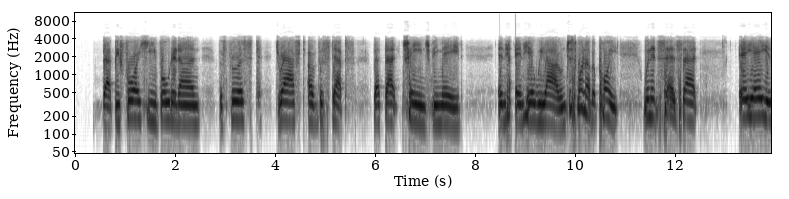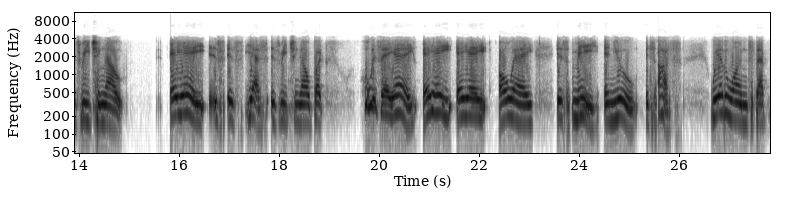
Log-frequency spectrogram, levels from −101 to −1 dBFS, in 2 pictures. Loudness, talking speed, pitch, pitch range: -14 LUFS, 125 wpm, 175 Hz, 160-235 Hz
